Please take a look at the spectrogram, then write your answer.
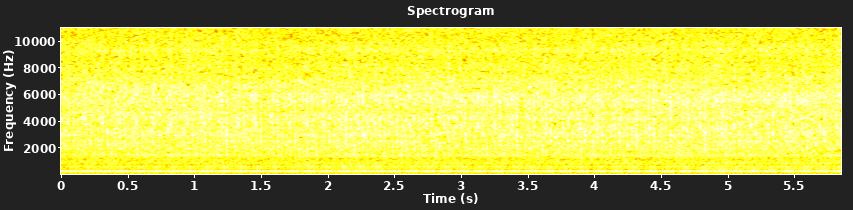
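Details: Toyota pickup with swapped TDI diesel, first start after head gasket replacement, injectors primed, before warm-up and pump timing adjustment: steady, even diesel clatter at idle, regular beat, no misses or knocks.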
